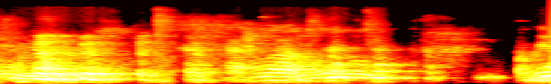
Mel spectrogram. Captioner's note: people laughing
